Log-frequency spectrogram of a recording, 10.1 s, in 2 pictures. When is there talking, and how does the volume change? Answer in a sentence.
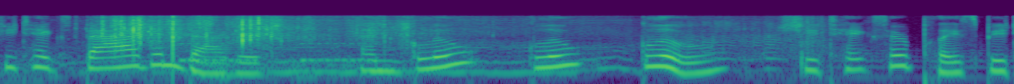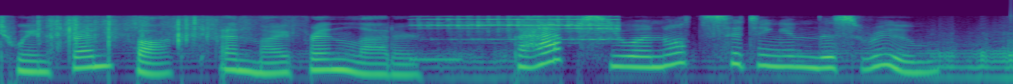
The talking can be heard from 0.0 to 10.1 s, at a steady volume.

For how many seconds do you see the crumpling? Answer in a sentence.
The crumpling can be heard for 3 seconds in total.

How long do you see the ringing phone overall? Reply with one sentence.
You can hear the ringing phone for 3 seconds altogether.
